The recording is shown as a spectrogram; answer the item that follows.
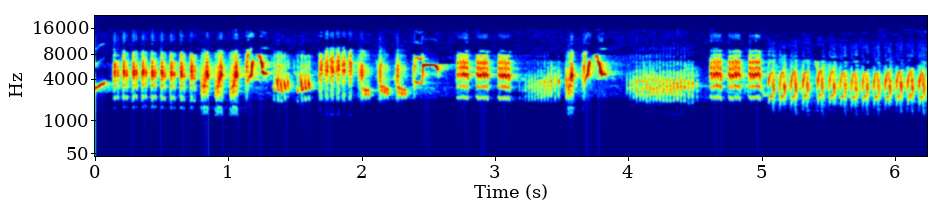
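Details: Sedge warbler singing a varied, hurried chatter of fast note series, switching phrases every half second or so, with a brief harsh buzzy patch in the middle.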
